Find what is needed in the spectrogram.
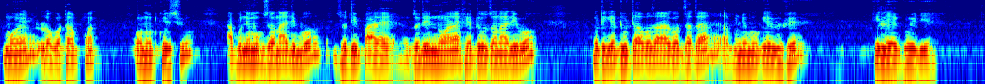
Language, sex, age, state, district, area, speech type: Assamese, male, 45-60, Assam, Jorhat, urban, spontaneous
